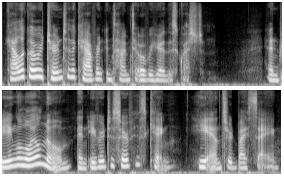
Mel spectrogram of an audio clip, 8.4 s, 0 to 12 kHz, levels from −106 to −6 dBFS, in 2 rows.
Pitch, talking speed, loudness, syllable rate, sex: 210 Hz, 185 wpm, -19 LUFS, 5.4 syllables/s, female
